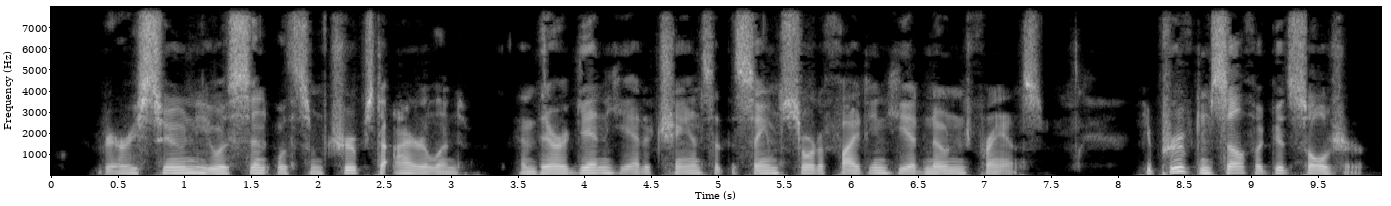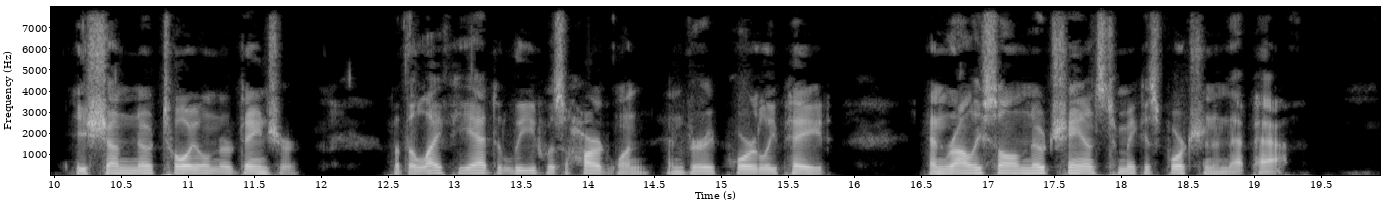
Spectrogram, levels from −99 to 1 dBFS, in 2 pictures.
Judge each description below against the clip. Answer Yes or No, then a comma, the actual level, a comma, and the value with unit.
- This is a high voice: No, low, 110 Hz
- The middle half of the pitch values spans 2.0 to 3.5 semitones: Yes, narrow, 2.5 semitones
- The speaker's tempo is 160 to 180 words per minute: No, average, 200 wpm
